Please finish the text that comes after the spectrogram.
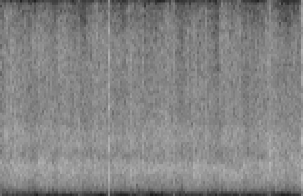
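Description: Congregation applauding in a church, a steady wash of clapping hands with a few sharper individual claps standing out at irregular intervals, moderately distant and continuous.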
